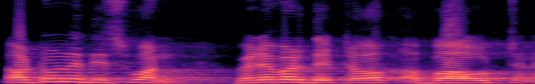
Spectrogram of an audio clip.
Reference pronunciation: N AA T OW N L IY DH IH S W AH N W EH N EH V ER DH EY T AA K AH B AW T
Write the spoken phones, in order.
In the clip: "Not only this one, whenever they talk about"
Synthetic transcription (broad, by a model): N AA T OW N L IY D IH S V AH N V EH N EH V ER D EY T AA K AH B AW T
